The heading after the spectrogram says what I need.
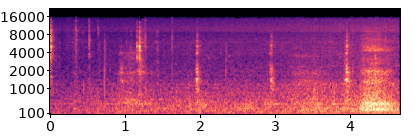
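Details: Horstmann Gear Co. (Bath, England) Mk 2 clockwork timeswitch, 30 amp, 50 cycles: light, crisp ticks at a fairly even pace in a quiet room; the clockwork movement is running normally.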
